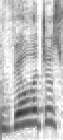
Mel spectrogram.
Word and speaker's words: villagers: villagers 할 때 발음하기 전에 반드시 바람 소리가 반드시 느껴져야 만합니다. 그니까 villagers 아니고 villagers villagers라고 과하게 바람 소리를 느끼게 해주세요. The villagers ran to help.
